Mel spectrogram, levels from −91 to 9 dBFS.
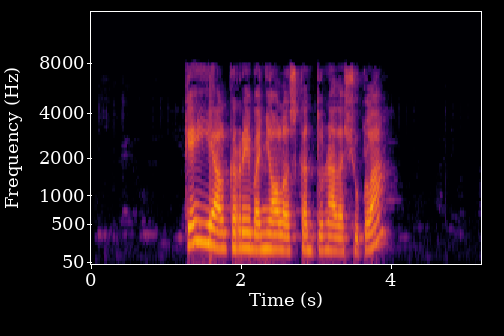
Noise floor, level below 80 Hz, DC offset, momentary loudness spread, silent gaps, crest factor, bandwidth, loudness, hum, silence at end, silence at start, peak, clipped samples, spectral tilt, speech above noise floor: -74 dBFS; -60 dBFS; under 0.1%; 8 LU; none; 18 dB; 8.2 kHz; -16 LUFS; none; 1.25 s; 1.25 s; -2 dBFS; under 0.1%; -5 dB/octave; 58 dB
